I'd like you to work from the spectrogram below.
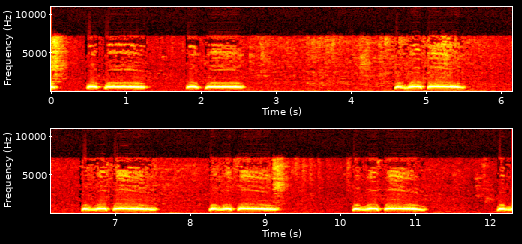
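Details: Spotted dove calling in the gáy gọi, thúc and gù styles: six low mellow phrases about every two seconds, each one or two clipped notes leading into a sustained, slightly wavering coo.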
